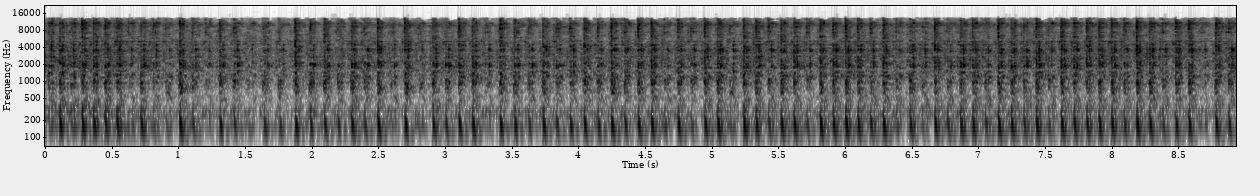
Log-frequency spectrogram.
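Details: Rebuilt Yamaha Vega (Crypton) single-cylinder engine with balancer, running on the bench without a frame after a rebored cylinder: even idle about 3.5 beats per second with light metallic clatter on top; the builder identifies balancer gear noise.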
